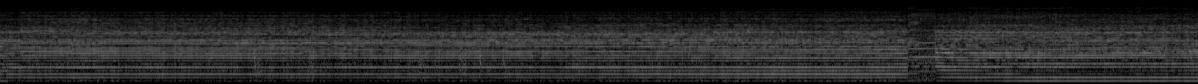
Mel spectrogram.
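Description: A CNC router runs along its axes on a desk that rocks as it moves, giving a steady loud motor whine with layered tones that shift pitch abruptly near the end.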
